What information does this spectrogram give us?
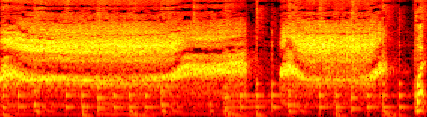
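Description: A kiwi gives two long, shrill, piercing whistles, the first dipping and rising, the second arching, over a steady background of music.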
